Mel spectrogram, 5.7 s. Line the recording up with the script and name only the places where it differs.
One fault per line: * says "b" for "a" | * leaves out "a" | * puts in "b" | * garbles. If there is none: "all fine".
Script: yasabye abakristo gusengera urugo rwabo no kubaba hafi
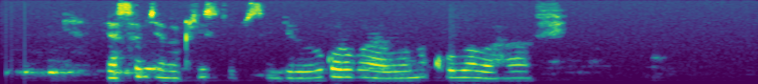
all fine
